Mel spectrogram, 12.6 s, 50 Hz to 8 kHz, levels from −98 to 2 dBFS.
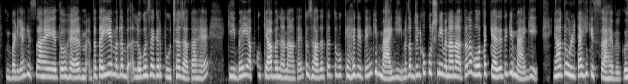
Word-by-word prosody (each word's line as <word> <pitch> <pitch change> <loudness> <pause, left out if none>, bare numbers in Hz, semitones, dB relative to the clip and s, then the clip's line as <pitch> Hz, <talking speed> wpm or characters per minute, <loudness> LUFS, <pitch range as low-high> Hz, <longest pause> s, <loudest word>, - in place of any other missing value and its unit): बढ़िया 210 +2 -2
किस्सा 275 -3 0
है 245 -1 +2
ये 230 -1 +1
तो 240 +2 0
ख़ैर। 225 -1 +1 0.3
बताइए 265 +5 +3
मतलब 285 -3 -1
लोगों 235 +4 +2
से 290 +2 0
अगर 280 0 +1
पूछा 240 +3 -1
जाता 205 -3 -1
है 215 +9 -3 0.4
कि 250 -2 0
भई 250 +5 0
आपको 255 +1 -3
क्या 245 -3 +6
बनाना 215 -5 -1
आता 195 +2 -7
है? 225 - -5
तो 285 +5 -4
ज़्यादातर 235 +1 -1
तो 275 +2 -7
वो 275 - -4
कह 270 -1 +1
देते 265 -2 -3
हैं 305 +5 -2
कि 380 - +1
मैगी 200 +3 +1
मतलब 240 +5 -2
जिनको 285 +6 -3
कुछ 345 0 -3
नहीं 330 -2 +2
बनाना 255 -2 +4
आता 235 +3 0
है - - +1
ना 375 - +3
वो 300 - +6
तक 325 - -6
कह 250 -4 +5
देते 250 +6 0
हैं - - -6
कि 355 - +3
मैगी। 200 +3 -3 0.3
यहाँ 275 +3 +4
तो 340 - +2
उल्टा 275 -1 +2
ही - - -3
किस्सा 250 -6 0
है 195 0 -1
बिल्कुल। 180 +6 -2
250 Hz, 250 wpm, -22 LUFS, 225-280 Hz, 0.4 s, क्या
